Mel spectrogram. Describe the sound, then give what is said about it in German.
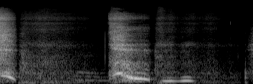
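A voice imitates the shaky, sob-like breathing of someone trying to hold back crying: a sharp gasp, a pause, then a longer broken inhale with wavering vocal tones, moderately loud, with no words spoken. “so so zu atmen, weil ich ganz versucht habe, mich noch irgendwie zusammenzuhalten.”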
